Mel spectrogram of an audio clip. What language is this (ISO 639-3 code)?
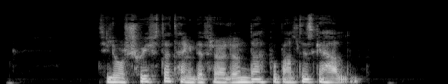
swe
